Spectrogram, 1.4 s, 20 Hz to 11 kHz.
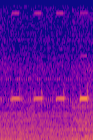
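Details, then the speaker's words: HydroKnowz hydrogen sensor monitoring sealed, vented box of charging 48 V lead-acid battery strings: short high beeps about three per second over room hum, hydrogen past 1% (10,000 ppm) set point; alarm sounding. "And right here is the alarm that's set. And right now we're at basically 1% a little over 1% it's 10,000 and that's uh 1% of hydrogen and as far as volume with respect to air."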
